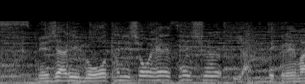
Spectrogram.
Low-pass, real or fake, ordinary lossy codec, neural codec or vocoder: none; fake; none; codec, 16 kHz, 8 kbps, FreqCodec, larger model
